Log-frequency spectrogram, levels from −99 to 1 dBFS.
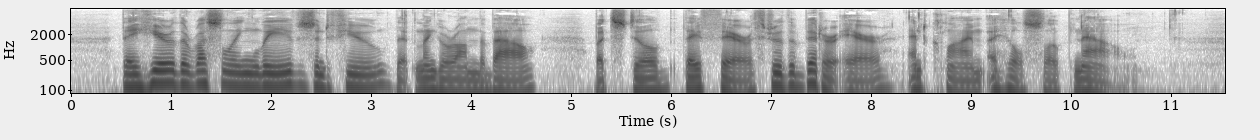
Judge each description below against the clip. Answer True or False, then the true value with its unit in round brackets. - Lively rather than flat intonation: True (5.9 semitones)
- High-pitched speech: False (100 Hz)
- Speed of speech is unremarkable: False (130 wpm)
